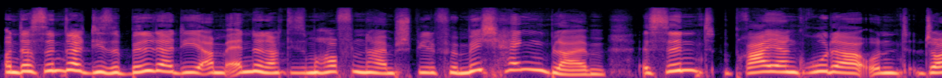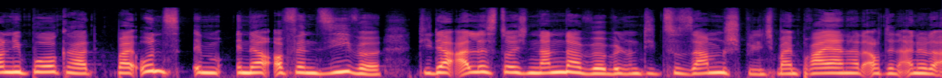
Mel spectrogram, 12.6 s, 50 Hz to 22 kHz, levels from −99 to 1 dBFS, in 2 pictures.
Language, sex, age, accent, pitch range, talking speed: German, female, 30-49, German, 245-300 Hz, 210 wpm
